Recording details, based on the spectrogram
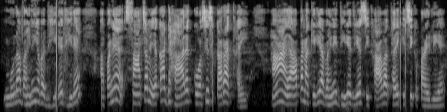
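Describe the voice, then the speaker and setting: A woman's voice: sits high, sharp tone. A woman voicing a boastful old village mother-in-law in a comedy cartoon, grumbling and gossiping with an Awadhi accent. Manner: gossipy, complaining, repeatedly addressing a confidante. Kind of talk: comic cartoon monologue.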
